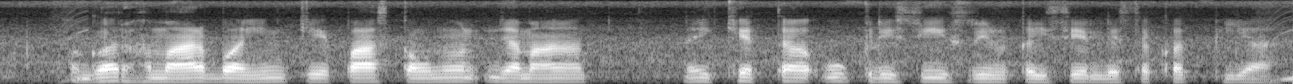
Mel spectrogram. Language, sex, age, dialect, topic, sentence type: Bhojpuri, male, 18-24, Southern / Standard, agriculture, statement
